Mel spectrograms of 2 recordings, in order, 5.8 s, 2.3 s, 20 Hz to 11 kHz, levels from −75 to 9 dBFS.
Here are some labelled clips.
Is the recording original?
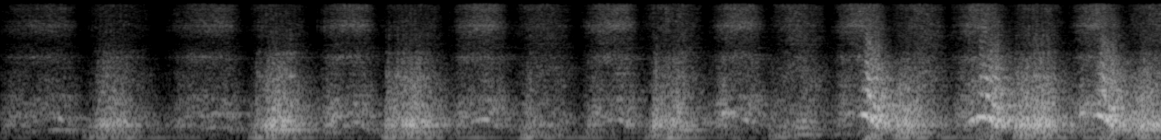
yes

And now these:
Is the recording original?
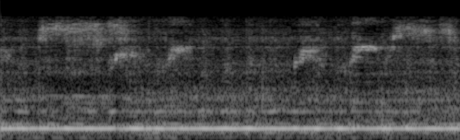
no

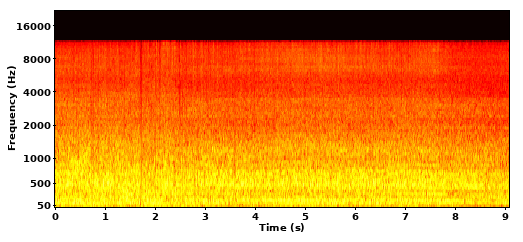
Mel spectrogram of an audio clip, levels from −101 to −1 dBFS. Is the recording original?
yes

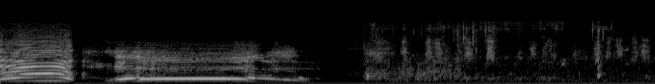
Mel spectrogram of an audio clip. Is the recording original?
yes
